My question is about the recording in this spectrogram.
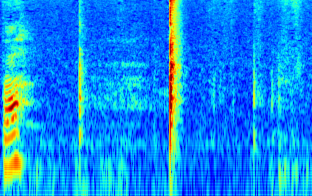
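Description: Handling of a plastic DVD case as it is turned over in the hands: one sharp click a little past a second in, with fainter ticks before and after.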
